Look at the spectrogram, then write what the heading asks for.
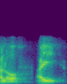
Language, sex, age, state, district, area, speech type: Manipuri, male, 60+, Manipur, Churachandpur, urban, conversation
